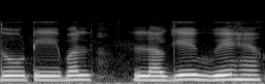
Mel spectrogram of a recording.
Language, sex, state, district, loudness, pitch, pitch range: Hindi, female, Jharkhand, Ranchi, -11 LUFS, 205 Hz, 200-215 Hz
